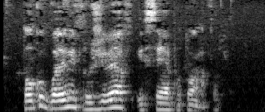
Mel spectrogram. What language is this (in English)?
Macedonian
